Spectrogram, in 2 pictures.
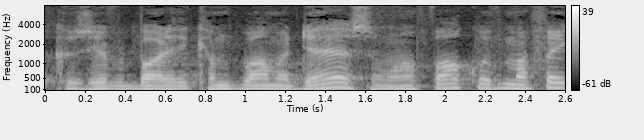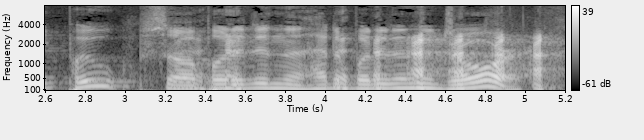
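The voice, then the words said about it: Imitates another person's voice. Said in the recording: “your impression of Jay's voice? ... I smartened him up a little bit.”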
